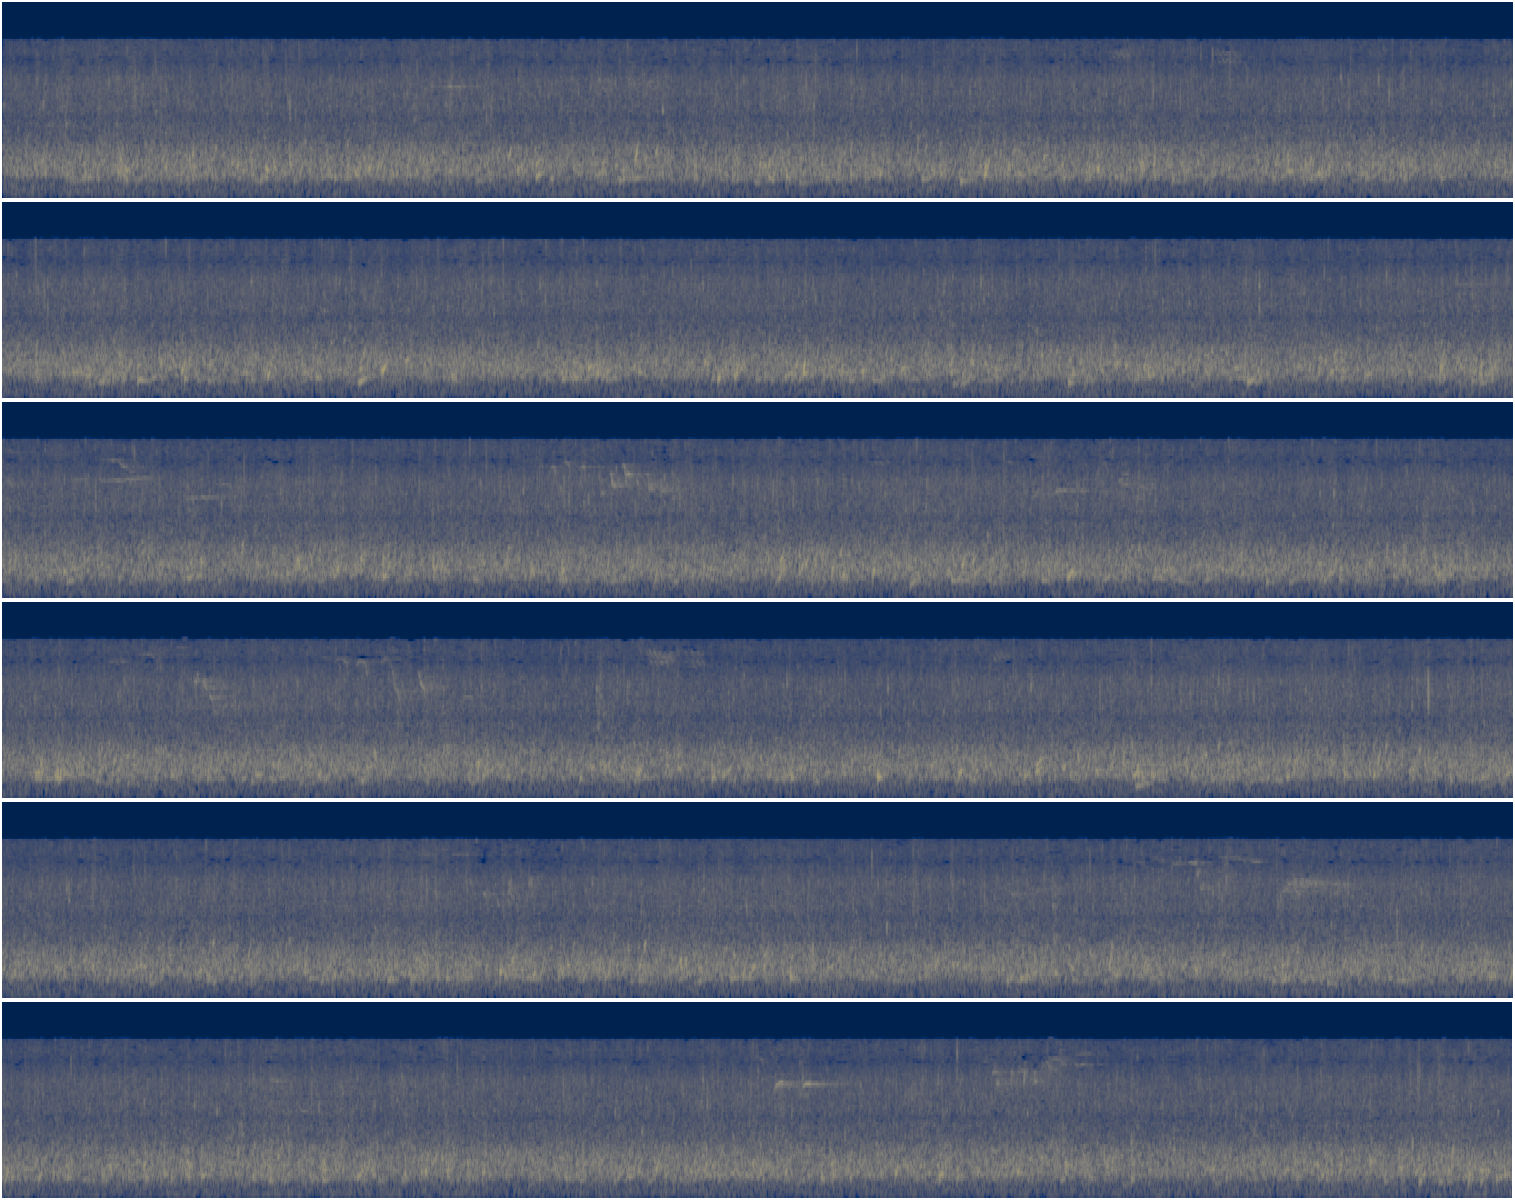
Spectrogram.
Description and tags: Streem, creek, birds, forest
birds, creek, field-recording, flow, flowing, forest, liquid, nature, river, streem, water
